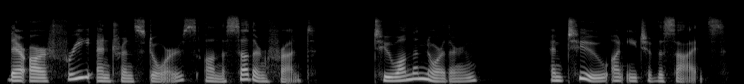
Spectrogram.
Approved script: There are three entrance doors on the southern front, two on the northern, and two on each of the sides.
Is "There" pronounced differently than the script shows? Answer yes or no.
no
